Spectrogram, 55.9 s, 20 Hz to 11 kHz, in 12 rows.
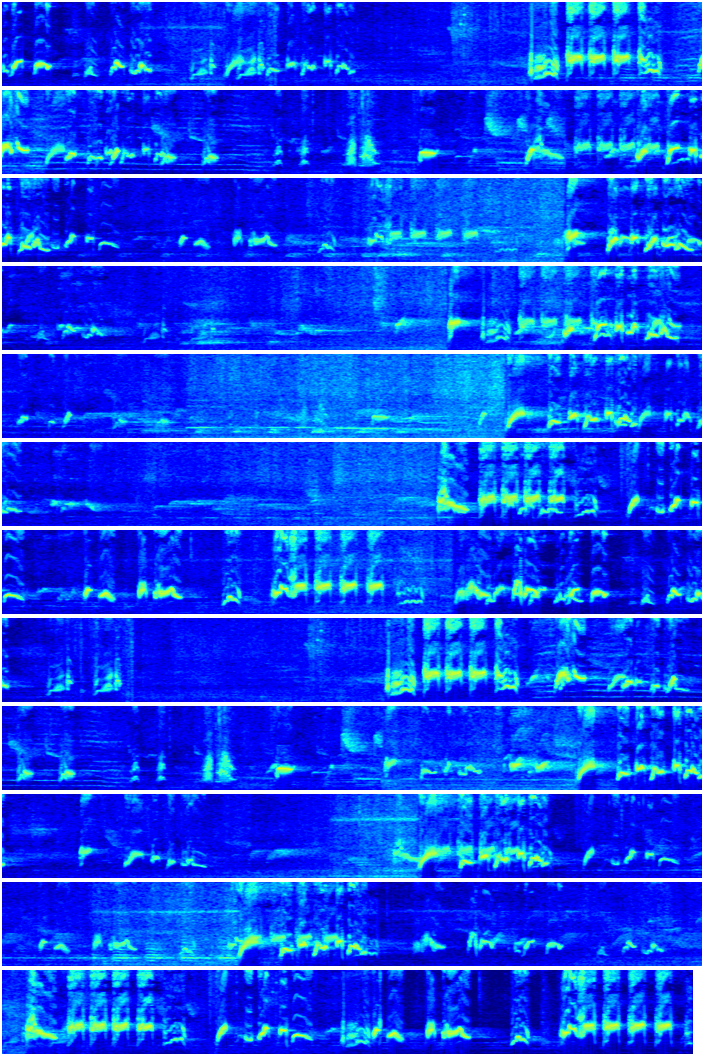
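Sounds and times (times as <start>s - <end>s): bulbuls singing: 0.0s - 55.9s.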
